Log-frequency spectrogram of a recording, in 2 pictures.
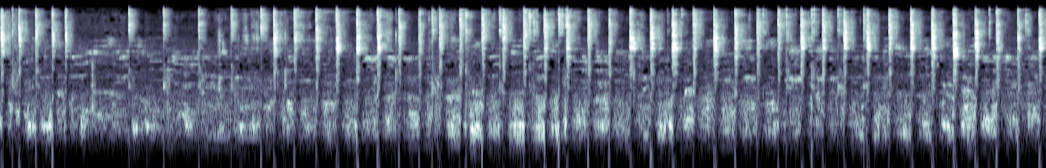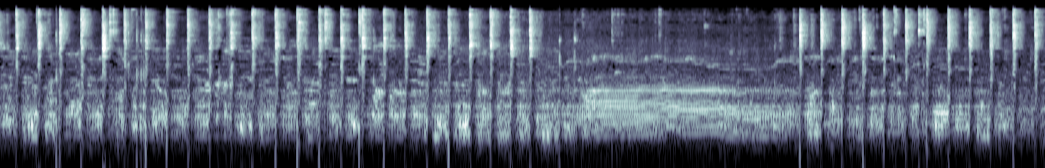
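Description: Hand hammer striking the iron blade of a shovel on a small steel stake anvil, steady sharp metallic blows at about two a second, easing off briefly near the end, with background music throughout.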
